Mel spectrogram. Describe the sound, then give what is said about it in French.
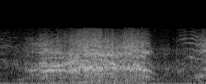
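A huge crowd massed in front of the Imperial Hotel roars and cheers, acclaiming Hitler as he arrives as a conqueror, in a dense, continuous wash of voices swelling loudly through the middle before easing back, with a muffled, old-recording quality. “Et derrière les automitrailleuses, parmi les hommes en armes, Hitler, acclamé, arrive en conquérant à l'hôtel impérial devant lequel une foule immense s'est massée.”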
